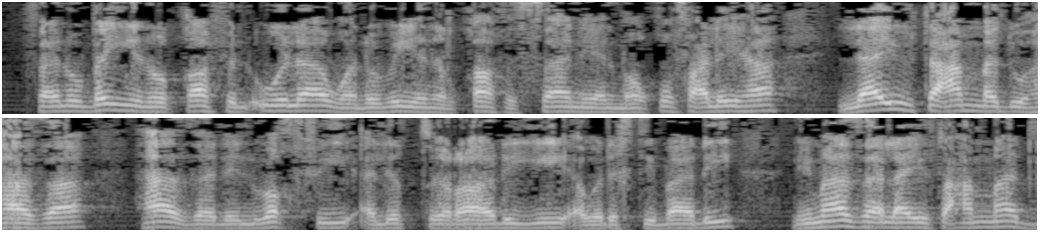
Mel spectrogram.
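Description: A man hosting a broadcast Quran recitation lesson, explaining pronunciation and slowly drawing out letters and words to demonstrate them. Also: mid-range voice, dark tone, slightly rough. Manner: slow, drawn-out demonstration of letter sounds. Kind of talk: tajweed lesson on a broadcast program.

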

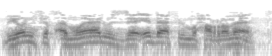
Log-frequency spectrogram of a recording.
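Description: A man's voice: mid-range voice, racing. An Egyptian man speaking as a sheikh hosting a live religious call-in show and answering callers. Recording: muffled broadcast audio with background hiss.

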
